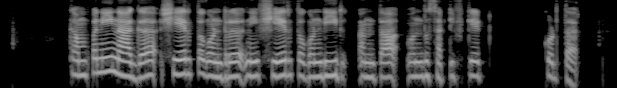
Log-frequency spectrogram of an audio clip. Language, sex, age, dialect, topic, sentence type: Kannada, female, 25-30, Northeastern, banking, statement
